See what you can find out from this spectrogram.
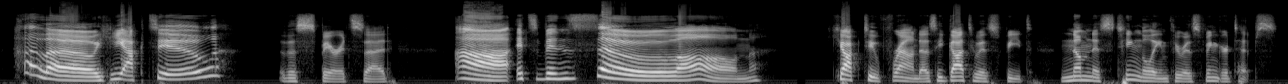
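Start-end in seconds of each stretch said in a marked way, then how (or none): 0.1-7.6 spirit cat. Acted. Creepy spirit cat greets Hyaktu.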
